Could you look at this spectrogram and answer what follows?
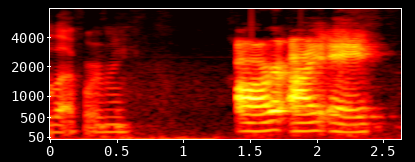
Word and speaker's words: Ria: R-I-A. Like Rio, like the one I just gave you, but with an A.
